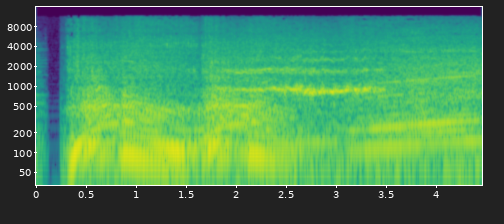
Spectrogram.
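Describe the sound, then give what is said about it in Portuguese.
A car engine revs hard and loud while tires squeal and skid, the engine pitch rising and falling across several seconds with no one speaking. “Sem a magia do cinema, isso seria só um motorista furioso.”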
